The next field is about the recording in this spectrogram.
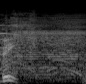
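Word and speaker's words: Bigalk: beat is that it the last name beat b i g a l k yep pronounced beat I'm going to throw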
